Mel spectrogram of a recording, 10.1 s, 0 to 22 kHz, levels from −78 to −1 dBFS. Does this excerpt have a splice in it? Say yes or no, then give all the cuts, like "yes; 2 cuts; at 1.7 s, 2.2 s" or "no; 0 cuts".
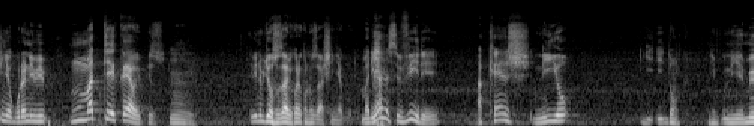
yes; 1 cut; at 4.8 s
